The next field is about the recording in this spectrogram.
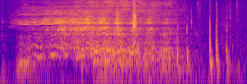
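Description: Horses whinny and hooves clip-clop as riders set off before dawn: a long, noisy whinny is followed by a few sharp, uneven hoof strikes.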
